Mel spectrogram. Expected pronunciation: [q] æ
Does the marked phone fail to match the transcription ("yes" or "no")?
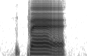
yes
